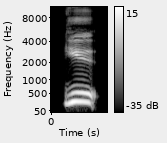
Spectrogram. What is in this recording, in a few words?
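"gyu", Japanese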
